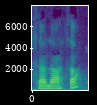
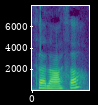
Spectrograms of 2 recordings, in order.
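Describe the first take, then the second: The two takes are said the same way.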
